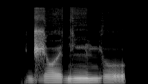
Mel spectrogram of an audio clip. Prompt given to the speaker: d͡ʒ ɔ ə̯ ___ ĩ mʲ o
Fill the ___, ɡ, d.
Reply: d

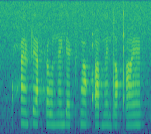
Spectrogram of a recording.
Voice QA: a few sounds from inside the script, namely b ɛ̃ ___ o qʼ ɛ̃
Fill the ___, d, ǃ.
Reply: d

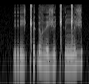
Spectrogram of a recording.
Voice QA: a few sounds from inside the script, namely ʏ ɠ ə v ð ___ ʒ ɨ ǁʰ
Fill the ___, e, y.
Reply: e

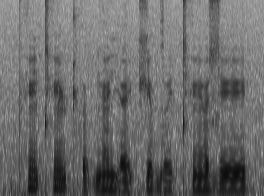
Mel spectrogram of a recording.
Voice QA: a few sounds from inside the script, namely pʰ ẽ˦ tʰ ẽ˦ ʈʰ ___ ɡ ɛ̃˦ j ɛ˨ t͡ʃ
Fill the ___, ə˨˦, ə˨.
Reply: ə˨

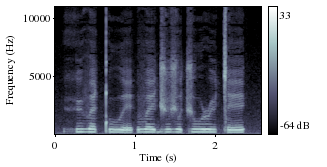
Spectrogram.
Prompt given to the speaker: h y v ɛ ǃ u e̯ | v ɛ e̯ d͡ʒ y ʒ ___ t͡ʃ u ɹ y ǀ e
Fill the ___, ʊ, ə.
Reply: ʊ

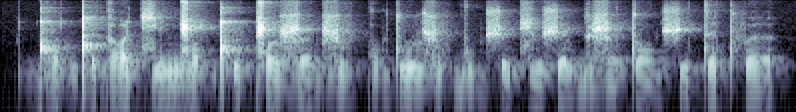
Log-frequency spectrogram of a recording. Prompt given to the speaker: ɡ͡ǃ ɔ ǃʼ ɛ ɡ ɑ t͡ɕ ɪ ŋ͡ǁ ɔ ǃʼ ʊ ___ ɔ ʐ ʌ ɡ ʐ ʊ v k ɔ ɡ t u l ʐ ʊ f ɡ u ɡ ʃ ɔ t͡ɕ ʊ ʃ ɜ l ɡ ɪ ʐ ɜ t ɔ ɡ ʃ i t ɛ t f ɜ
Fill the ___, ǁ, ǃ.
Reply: ǁ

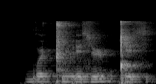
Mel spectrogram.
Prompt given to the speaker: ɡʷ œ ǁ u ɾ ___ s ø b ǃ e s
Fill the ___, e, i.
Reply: e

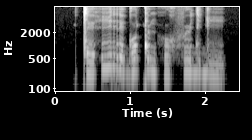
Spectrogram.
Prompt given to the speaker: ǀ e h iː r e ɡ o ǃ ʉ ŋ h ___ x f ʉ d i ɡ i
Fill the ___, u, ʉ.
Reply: u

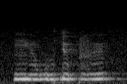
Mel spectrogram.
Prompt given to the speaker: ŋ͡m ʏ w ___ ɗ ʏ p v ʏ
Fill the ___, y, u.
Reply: u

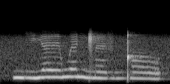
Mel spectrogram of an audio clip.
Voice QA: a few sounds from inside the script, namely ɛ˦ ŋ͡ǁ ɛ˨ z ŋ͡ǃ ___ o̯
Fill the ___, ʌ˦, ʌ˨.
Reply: ʌ˨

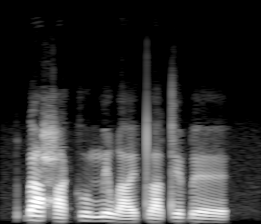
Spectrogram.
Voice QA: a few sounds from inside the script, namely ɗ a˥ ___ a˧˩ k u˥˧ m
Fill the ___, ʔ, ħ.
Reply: ħ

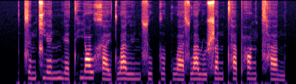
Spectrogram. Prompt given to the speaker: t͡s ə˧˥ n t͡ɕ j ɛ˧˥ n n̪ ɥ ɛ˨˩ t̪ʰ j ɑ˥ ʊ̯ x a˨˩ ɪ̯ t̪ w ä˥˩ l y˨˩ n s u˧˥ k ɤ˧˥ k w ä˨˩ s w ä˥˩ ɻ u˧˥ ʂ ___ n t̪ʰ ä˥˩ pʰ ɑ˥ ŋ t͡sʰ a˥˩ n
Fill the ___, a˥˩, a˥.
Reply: a˥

